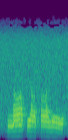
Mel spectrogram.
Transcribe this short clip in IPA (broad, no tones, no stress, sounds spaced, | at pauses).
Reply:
n̪ ɑ f ɹ ə tˤ ɛ w ɘ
